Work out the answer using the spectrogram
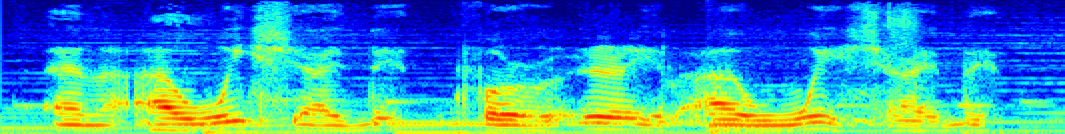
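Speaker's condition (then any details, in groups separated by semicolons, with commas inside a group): Multiple sclerosis; progressive form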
